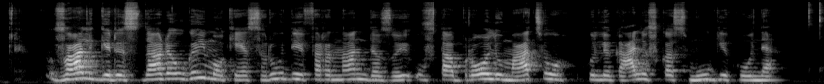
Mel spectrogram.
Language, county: Lithuanian, Vilnius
